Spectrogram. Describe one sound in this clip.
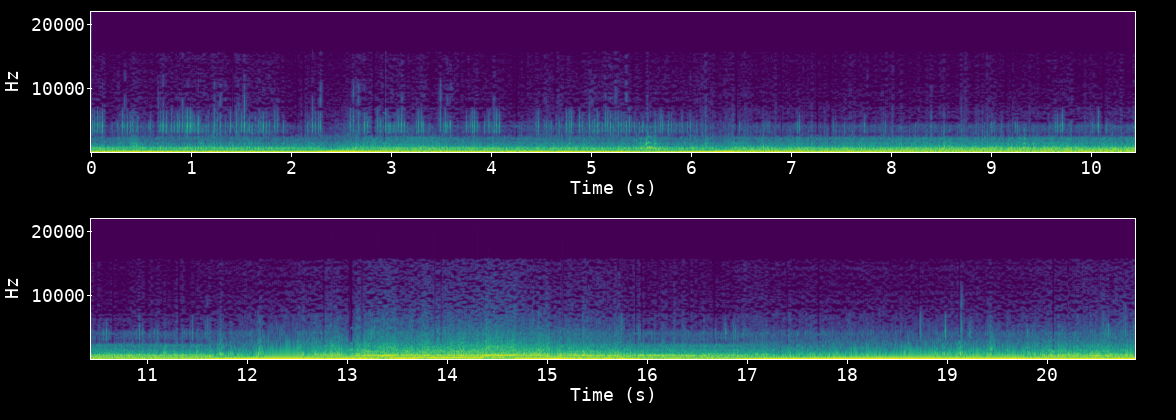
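A motorcycle engine drones close by, its pitch rising and dropping with gear changes.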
